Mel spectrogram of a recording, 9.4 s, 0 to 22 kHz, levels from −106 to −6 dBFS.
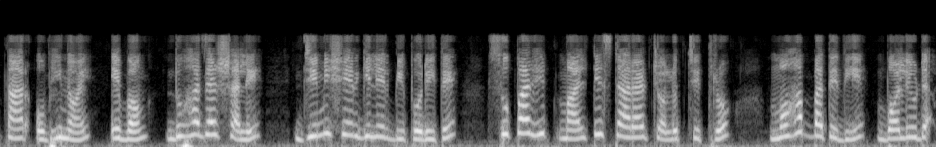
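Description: A speech recording carrying heavy Opus compression damage from start to finish, likely from encoding in the codec's CELT (music) mode at a very low rate. Nothing is present above 8.1 kHz, so the band is cut to wideband, and the voice sounds rough and grainy rather than swirly: starved bands are filled with folded or noise-like energy, which turns voiced sounds noisy. The depth of the damage fits a bitrate of around 12 kbps.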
